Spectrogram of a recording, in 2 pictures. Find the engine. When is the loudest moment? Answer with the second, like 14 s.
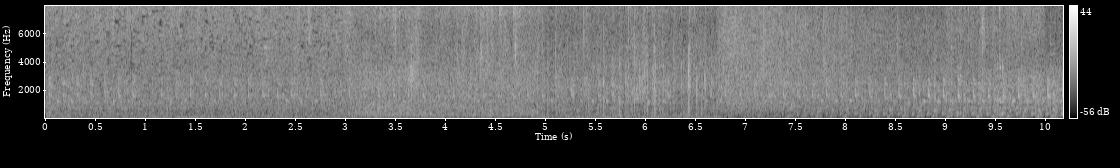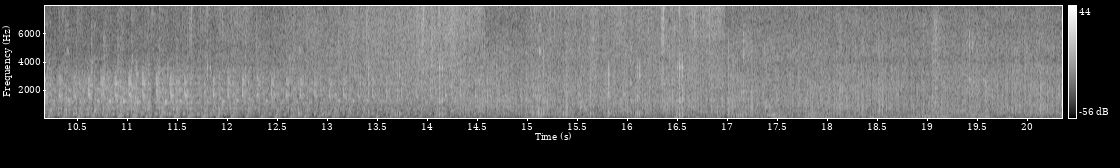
11 s.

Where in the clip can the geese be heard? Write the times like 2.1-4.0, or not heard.
not heard.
